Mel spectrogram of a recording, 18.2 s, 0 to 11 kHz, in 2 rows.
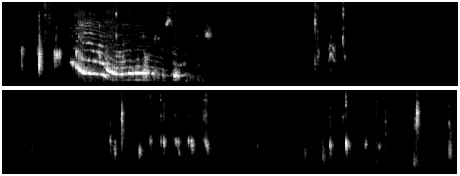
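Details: Cavalier King Charles Spaniel puppies in an indoor puppy pen, meeting older household dogs for socialization on 12/13/22. One harmonic whine slides downward over about three seconds, followed by scattered faint short yelps and soft knocks.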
